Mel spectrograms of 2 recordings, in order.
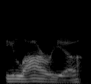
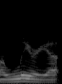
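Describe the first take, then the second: First: The name is said the way an outsider said it. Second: The name is said the way locals say it. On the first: The speaker calls it wrong. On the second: The speaker calls it right.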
